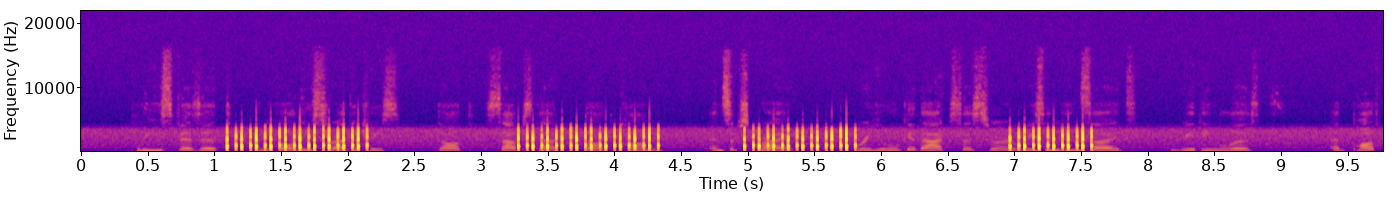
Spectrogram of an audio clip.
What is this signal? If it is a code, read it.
Pulse dialling, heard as clicks on a phone line, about 9 pulses a second, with speech in English. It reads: 0 0 8 6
